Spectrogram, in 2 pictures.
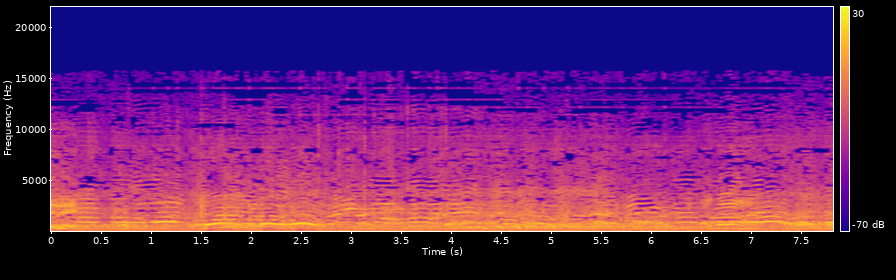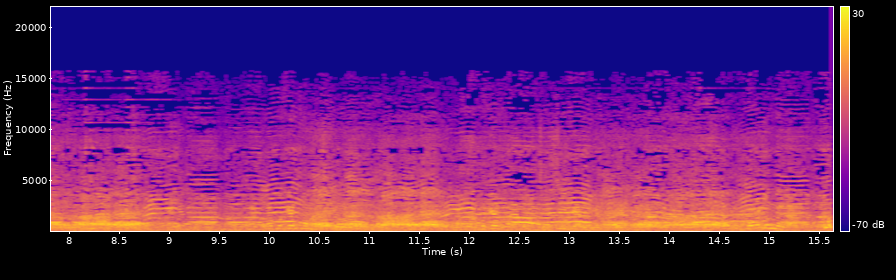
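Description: A large crowd of men chants and shouts together outdoors.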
